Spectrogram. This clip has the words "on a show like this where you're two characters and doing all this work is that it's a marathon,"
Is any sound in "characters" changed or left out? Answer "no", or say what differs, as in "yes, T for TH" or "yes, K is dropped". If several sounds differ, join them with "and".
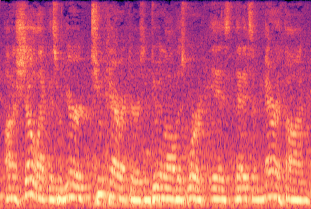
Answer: no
